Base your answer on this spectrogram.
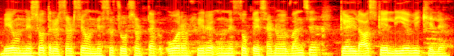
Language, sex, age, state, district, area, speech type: Hindi, male, 18-30, Madhya Pradesh, Harda, urban, read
